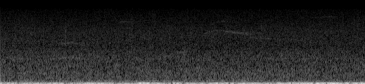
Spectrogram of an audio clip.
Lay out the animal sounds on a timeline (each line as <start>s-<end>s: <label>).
1.9s-2.8s: Eastern Wood-Pewee (Contopus virens)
